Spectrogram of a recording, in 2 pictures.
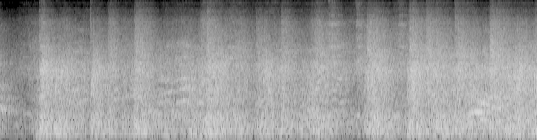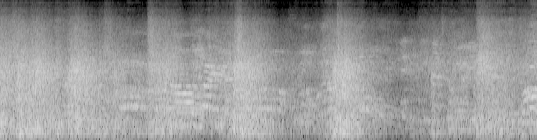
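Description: Repeated thuds of pro wrestlers' strikes and bodies hitting the ring canvas, under steady crowd shouting.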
